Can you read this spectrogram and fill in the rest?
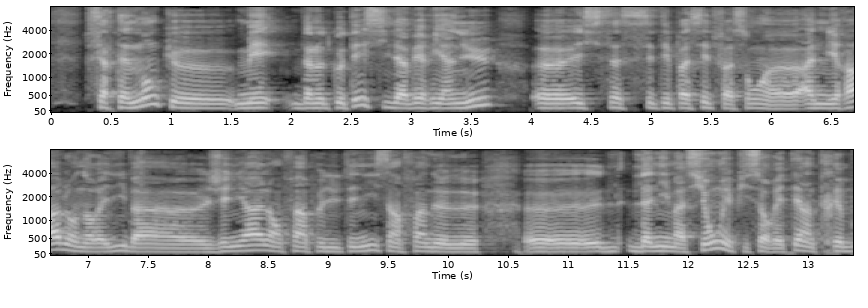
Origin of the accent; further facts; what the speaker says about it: France; en tant que Français.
